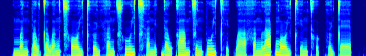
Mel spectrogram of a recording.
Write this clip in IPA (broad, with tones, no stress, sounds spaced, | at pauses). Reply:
m ɐ˨˥ n p ɐ˨˩ w t̪ ɐ˨˩ w ɐ˧ ŋ t͡sʰ ɔː˨˧ j t̪ʰ ɵ˨˧ ɥ h ɐ˧ n t͡sʰ uː˥ j t͡sʰ ɐ˨ n ɪ˨˥ k̚ j ɐ˨˧ w k aː˧ m t͡s ɪ˨˥ ŋ p uː˥ j t̪ʰ ɪ˨ k̚ w aː˨˩ h ɐ˧ ŋ l aː˥ k̚ m ɔː˨˧ j t̪ʰ ɪ˨˥ ŋ kʰ ʊ˧ k̚ h ɵ˨ ɥ t̪ ɛː˨˥ p̚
